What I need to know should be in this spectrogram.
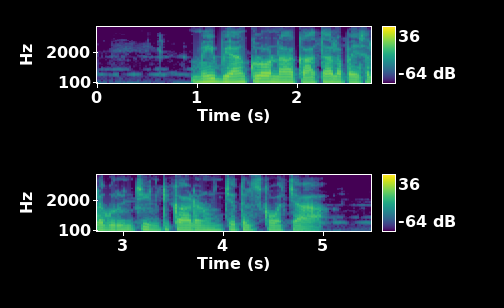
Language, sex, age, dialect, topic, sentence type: Telugu, male, 25-30, Telangana, banking, question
